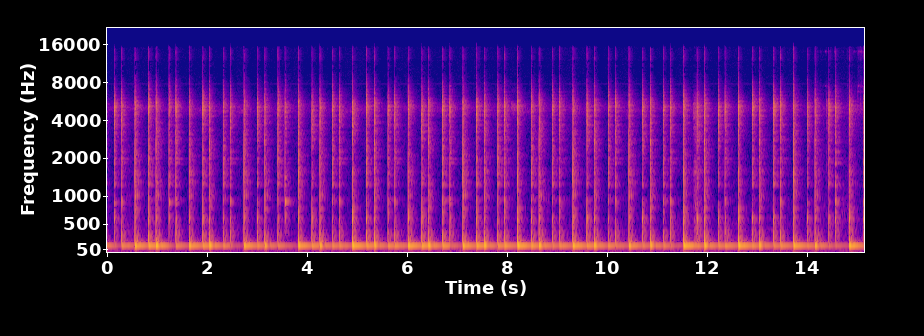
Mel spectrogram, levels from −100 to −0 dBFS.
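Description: No technical faults are audible.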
